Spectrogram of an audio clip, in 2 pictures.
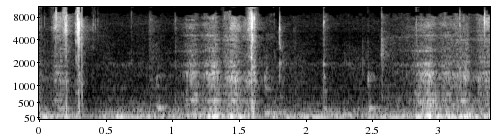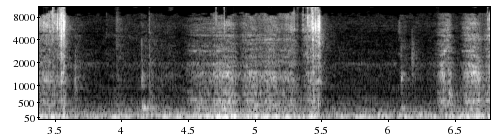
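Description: A steel drawknife is pulled along the top of a solid, light-coloured softwood plank, an axe-handle blank with a pencil-marked oval on the end grain, clamped in a bench vise, peeling off long curling shavings. The blade makes steady rasping, scraping strokes over a low rumble, with sharp bright clicks at the loudest moments of some strokes.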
